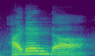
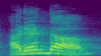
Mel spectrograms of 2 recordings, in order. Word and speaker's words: addenda: The pronunciation is Addenda. As we all know, in double letters should be pronounced in the single letter. We should not pronounce it in contextual words, content words, or content words. In proper noun, we should pronounce double letters, but we should not articulate double letters.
